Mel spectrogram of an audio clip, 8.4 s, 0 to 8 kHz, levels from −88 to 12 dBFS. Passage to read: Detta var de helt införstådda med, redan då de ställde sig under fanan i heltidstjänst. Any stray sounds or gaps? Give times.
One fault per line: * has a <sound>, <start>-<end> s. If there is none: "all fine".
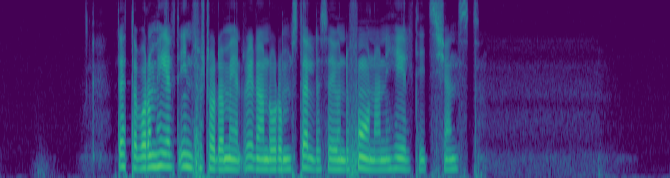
all fine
